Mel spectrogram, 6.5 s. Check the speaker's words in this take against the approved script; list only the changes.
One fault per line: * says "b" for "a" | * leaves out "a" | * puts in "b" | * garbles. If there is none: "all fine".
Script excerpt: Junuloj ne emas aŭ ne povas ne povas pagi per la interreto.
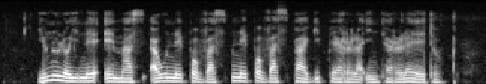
all fine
